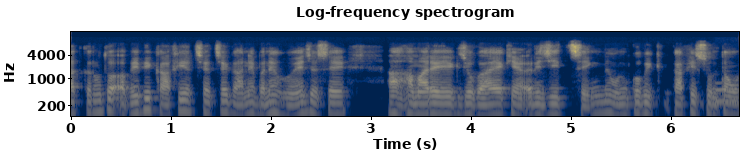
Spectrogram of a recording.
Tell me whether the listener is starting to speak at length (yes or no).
no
